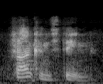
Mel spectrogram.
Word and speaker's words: Frankenstein: frankenstein' you're putting me on no it's pronounced Frankenstein do you also say Frode Rick why isn't it friend with Frumkin steam it isn't this Frederick Frankenstein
